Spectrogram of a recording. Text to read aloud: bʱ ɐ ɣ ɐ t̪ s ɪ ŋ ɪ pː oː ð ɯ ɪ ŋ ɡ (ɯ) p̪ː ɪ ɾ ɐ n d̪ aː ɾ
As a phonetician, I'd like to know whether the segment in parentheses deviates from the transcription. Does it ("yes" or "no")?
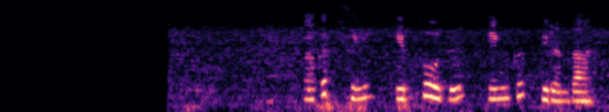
no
